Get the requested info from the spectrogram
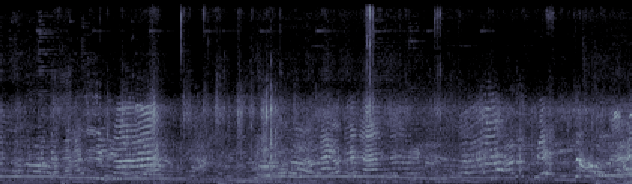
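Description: Children playing and calling out, many high voices overlapping.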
